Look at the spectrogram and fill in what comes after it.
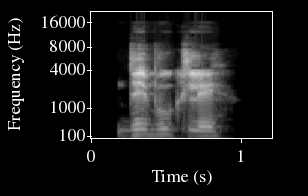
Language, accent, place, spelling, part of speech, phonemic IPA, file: French, France, Lyon, déboucler, verb, /de.bu.kle/, LL-Q150 (fra)-déboucler.wav
- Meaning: 1. to unbuckle (a belt) 2. to undo curls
